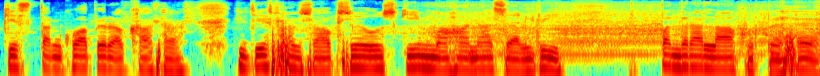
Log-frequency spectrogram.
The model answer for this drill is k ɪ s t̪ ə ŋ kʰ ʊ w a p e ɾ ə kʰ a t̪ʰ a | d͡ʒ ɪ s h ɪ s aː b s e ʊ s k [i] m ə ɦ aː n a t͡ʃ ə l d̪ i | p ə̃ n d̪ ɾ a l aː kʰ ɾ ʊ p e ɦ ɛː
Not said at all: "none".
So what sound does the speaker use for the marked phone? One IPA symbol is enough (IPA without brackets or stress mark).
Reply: i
